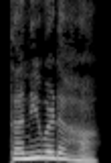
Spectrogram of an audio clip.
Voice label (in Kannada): "ತನಿವಡಹ", Kannada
